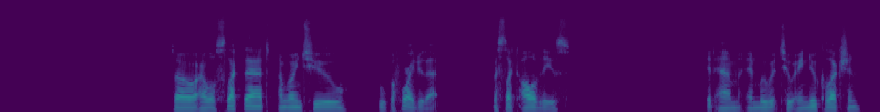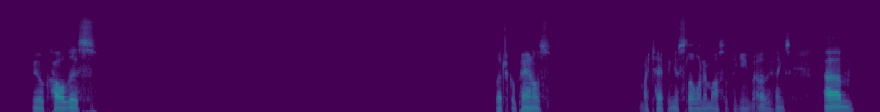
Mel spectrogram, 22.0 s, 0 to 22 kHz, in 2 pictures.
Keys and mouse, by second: 1.3 typing, 5.7 shift+click, 6.2 shift+click, 7.0 shift+click, 8.8 m.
